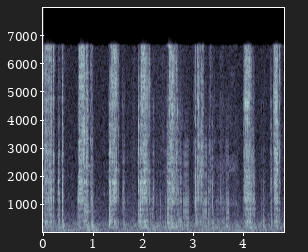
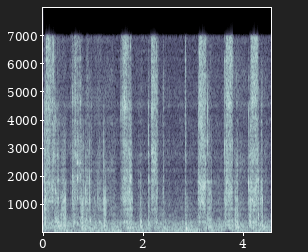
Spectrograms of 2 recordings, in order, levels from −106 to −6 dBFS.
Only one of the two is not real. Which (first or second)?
second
